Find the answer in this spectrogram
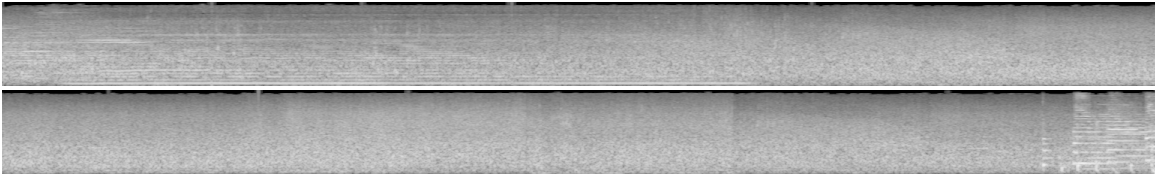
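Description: Ocean surf washing in steadily, a continuous rushing noise of waves. A held low musical drone note fades out about five seconds in.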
